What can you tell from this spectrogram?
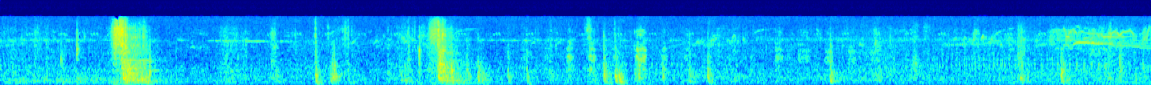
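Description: A small terrier barks twice, short sharp barks about three seconds apart, with scattered small knocks and a thin chirping sound near the end.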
